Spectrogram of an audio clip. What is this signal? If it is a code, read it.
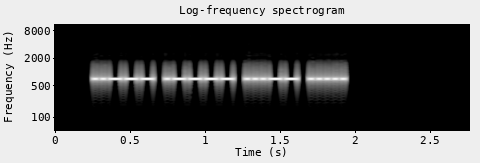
Morse code, heard as a keyed tone, about 44 wpm, 700 Hz. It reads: 2135
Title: Numbers - 4-Digit 45wpm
